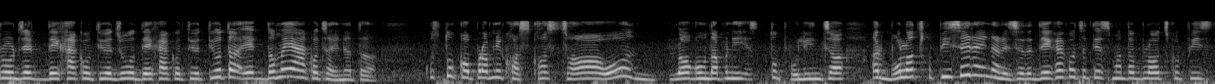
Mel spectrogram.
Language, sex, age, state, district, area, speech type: Nepali, female, 30-45, West Bengal, Darjeeling, rural, spontaneous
